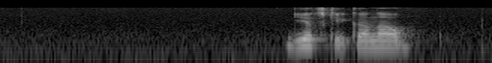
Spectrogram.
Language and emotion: Russian, neutral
